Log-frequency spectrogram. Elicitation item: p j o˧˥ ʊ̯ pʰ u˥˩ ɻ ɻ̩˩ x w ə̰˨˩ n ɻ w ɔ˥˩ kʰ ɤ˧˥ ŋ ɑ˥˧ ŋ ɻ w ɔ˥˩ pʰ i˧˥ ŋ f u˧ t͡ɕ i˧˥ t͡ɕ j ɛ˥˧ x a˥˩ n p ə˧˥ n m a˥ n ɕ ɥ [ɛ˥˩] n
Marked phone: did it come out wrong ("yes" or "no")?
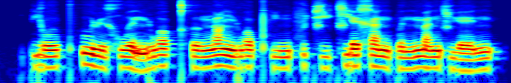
yes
